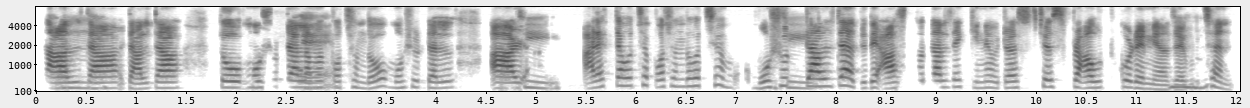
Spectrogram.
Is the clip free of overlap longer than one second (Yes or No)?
Yes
